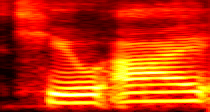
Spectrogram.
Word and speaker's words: Qi: And Qi is, well, they I think in the subtitles, they spelled it C-H-I, but technically it's Q-I in Chinese pinyin, but it's pronounced C-H-I, so Qi.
